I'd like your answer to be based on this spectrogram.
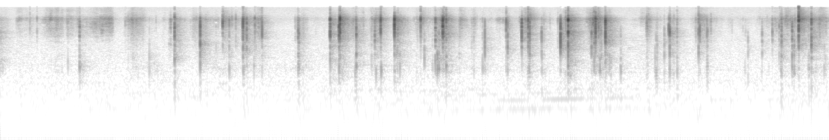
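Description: A flat hand presses on a full, sealed Alpino chocolate bar while fingertips scratch and crinkle its glossy plastic wrapper. The result is a quiet, rapid series of sharp, bright crinkles and crackles with almost no low end. Each snap dies away instantly.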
